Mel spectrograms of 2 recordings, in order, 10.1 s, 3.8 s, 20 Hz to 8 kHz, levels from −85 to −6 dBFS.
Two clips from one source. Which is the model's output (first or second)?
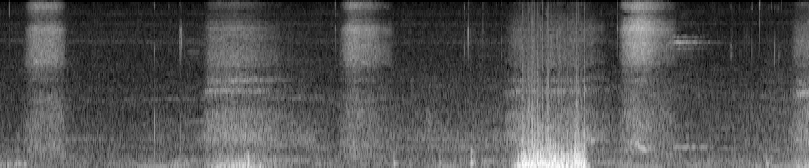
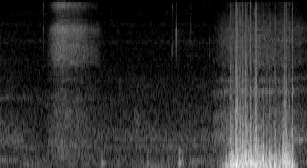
first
